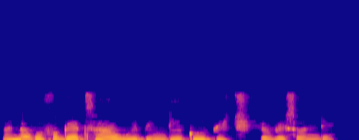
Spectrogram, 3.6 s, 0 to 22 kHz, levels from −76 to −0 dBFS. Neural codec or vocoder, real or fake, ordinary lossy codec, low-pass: none; real; none; none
